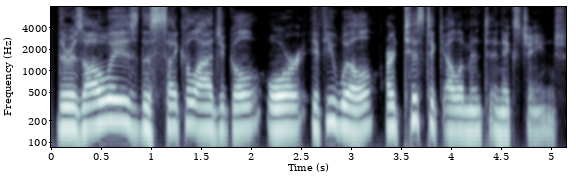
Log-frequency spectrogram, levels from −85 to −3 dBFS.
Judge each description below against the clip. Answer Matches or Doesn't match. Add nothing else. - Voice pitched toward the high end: Doesn't match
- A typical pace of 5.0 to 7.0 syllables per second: Matches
